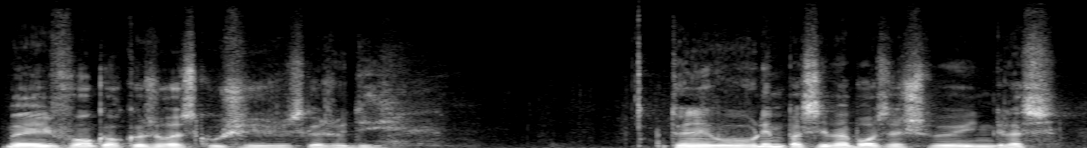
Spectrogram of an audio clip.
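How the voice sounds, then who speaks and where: An actor playing a weary, plaintive son of a wealthy family in a 1960s radio detective drama. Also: male voice, on the low side, fairly quick, a little mellow, natural voice. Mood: exasperated. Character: grieving son of a poisoned rich woman, weary, plaintive.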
